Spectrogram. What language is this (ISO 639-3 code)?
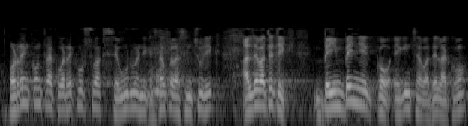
eus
